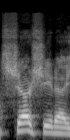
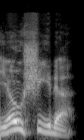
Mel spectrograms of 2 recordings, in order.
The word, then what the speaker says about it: Yoshida: That's not his name. Shashida? Not Shashida. Yoshida. Yoshida. Okay.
